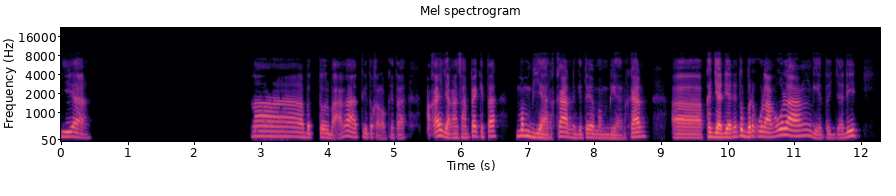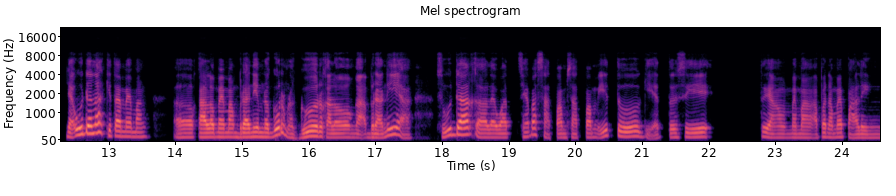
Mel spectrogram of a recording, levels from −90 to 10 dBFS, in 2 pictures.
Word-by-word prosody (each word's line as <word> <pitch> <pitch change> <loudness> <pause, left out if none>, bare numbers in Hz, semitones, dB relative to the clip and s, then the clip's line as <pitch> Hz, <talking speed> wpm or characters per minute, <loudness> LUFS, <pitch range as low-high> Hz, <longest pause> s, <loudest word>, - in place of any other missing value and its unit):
Iya. 155 -7 -2 2.4
Nah, 170 -2 -2
betul 135 +1 -3
banget 180 -4 -2
itu - - -8
kalau 105 - -10
kita 120 0 -12 0.4
makanya 185 +2 +2
jangan 130 0 -5
sampai 135 +7 0
kita 160 +3 -1 0.4
membiarkan 160 - +1 0.2
gitu 125 - -6
ya, 135 - 0
membiarkan, 115 +5 -2 0.5
eee, 125 -1 0
kejadian 150 -2 +5
itu 205 - +6
berulang-ulang 180 +4 +3 0.2
gitu. 120 0 -8
Jadi, 170 +12 -1 0.5
ya - - +1
udahlah 270 +7 +7
kita 180 -2 +3
memang 160 -1 -3 0.4
eee, 145 0 -1
kalau 145 0 +5
memang 150 0 +1
berani 150 +1 +4
menegur, 155 +10 +4
menegur. 140 +8 +2
Kalau 135 0 -1
nggak 130 -2 -3
berani 135 +7 0 0.2
ya 115 - -7 0.4
sudah 225 +8 +5
ke - - -1 0.2
lewat 135 0 -1
siapa? 220 +9 -4
Satpam-satpam 135 - -7
itu, 175 -3 0
gitu 140 -1 -8
sih. 150 +1 -3 0.7
Itu - - -13
yang 130 -2 -4
memang, 130 -1 -6
apa 135 +5 -4
namanya, 145 +1 -4
paling 125 +1 -4
150 Hz, 120 wpm, -23 LUFS, 130-170 Hz, 2.4 s, udahlah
